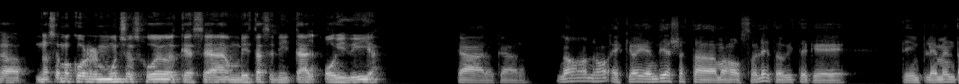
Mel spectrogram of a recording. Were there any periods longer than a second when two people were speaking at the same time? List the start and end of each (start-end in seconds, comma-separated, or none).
none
